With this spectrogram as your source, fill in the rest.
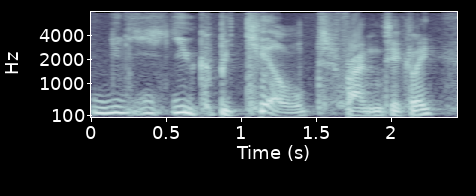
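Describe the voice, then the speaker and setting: Over noticeable background noise, a man with a Yorkshire accent talks at a moderate pace, his pitch swinging very widely. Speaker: online show host. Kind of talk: casual solo show monologue. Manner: halting, many fillers.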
